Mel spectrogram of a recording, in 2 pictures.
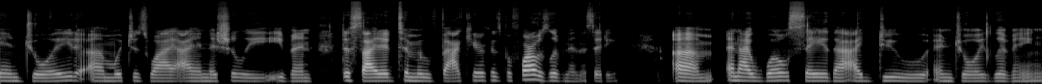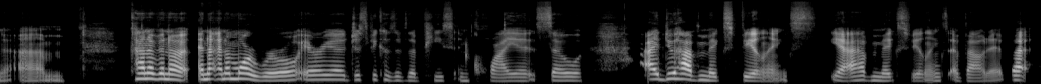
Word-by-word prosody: enjoyed, 165 +1 -6
um, 160 -1 -5
which 160 +1 -7
is 165 -1 -10
why 150 -1 -2
I 155 - -2
initially 155 +1 -4
even 155 0 -6 0.3
decided 165 -2 +2
to 185 - -1
move 165 -3 -9
back 150 +2 -2
here 180 -1 -7
'cause 185 -1 -13
before 180 +6 0
I - - +4
was 190 -5 -6
living 160 -4 -7
in 145 - -18
the - - -18
city, 150 +1 -10 0.6
um, 160 -3 +3
and 185 -1 -1
I 175 - +3
will 175 +2 -5
say 165 -1 -1
that 155 -1 -1
I 160 - -3
do 160 -3 -8
enjoy 155 -1 -8
living, 145 - -8
um, - - -5 0.7
kind 260 +1 +7
of 260 - +6
in 255 - +6
a 220 -4 +8
in 230 - +6
a 245 - +8
in 245 - +7
a - - +5
more 255 -3 +6
rural 185 +3 +1
area 220 0 -1
just 215 +1 -6
because 210 -4 -9
of 180 -1 -13
the 175 -2 -7
peace 180 +2 -10
and 170 -1 -13
quiet, 165 0 -5
so 180 -1 -3 0.6
I 240 - +8
do 250 +4 0
have 235 -5 +9
mixed 180 -3 -2
feelings. 175 -2 +3
Yeah, - - +6
I 180 - +5
have 200 -2 -2
mixed 175 -2 -5
feelings 165 +1 -7
about 150 -2 -5
it, - - -7
but 205 -1 +7
170 Hz, 185 wpm, -26 LUFS, 160-185 Hz, 0.7 s, have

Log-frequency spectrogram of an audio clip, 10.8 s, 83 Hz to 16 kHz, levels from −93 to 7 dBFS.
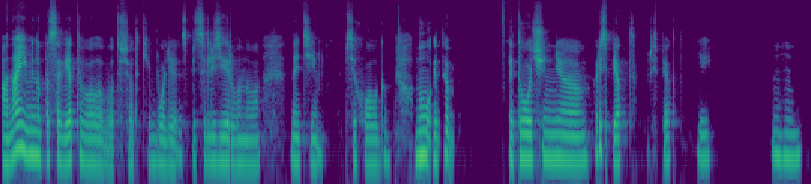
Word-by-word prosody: она 175 +8 +9
именно 195 -5 +5
посоветовала 165 -2 +1
вот 70 -1 -7
всё-таки - - -5
более 150 +3 -4
специализированного 155 -2 -2 0.4
найти 155 0 -4 0.2
психолога. 150 0 -4 0.3
Ну, 190 0 +6
это 170 +3 -1 0.7
это 170 0 +2
очень, 175 0 +5
э 165 0 +1
респект 155 -7 0
респект 165 -6 -7 0.3
ей. 175 -2 -7 0.8
Мгм. 180 -1 -3
165 Hz, 100 wpm, -33 LUFS, 155-175 Hz, 0.8 s, она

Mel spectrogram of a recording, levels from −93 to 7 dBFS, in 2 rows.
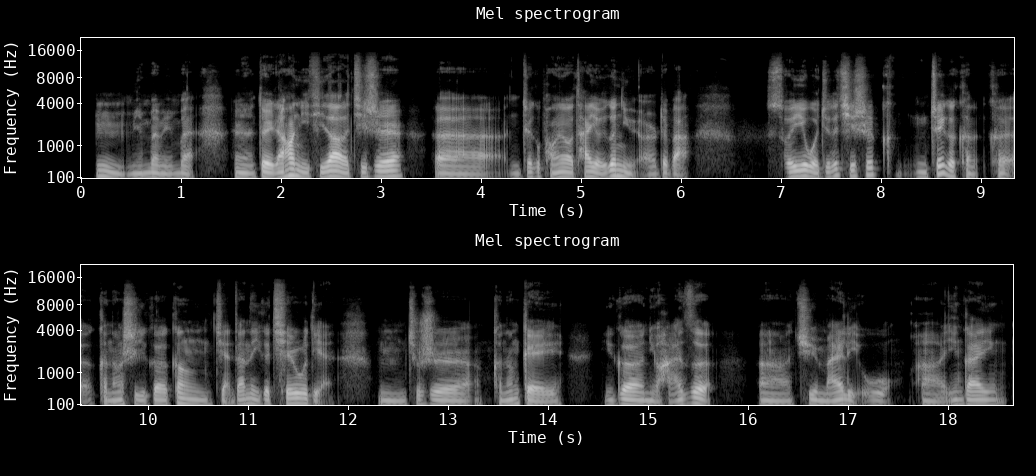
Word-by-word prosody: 嗯， 105 -8 -4
明 90 +2 -6
白 100 - -1
明 90 0 -7
白。 90 -4 -4 0.4
嗯， 95 -3 -4
对， 100 - +7
然 105 - +6
后 145 - +9
你 110 -7 -1
提 105 - -3
到 120 0 +11
的 100 - +4
其 105 - -2
实， 120 +3 +5 0.3
呃， 85 -2 0 0.2
你 90 0 -14
这 105 - -3
个 105 - -8
朋 95 +1 -3
友 105 -2 +3
他 115 +4 +1
有 100 - +4
一 90 - -1
个 130 - +6
女 110 -8 -2
儿 - - -9
对 - - -3
吧？ - - -1 0.7
所 105 - -2
以 120 +2 +5
我 125 - +5
觉 105 - -5
得 135 - -1
其 125 -3 +3
实 150 +3 +1
可 150 - -11 0.4
这 - - +4
个 - - +4
可 - - -7
可 - - -6
可 - - -5
能 90 +2 -5
是 95 - +1
一 95 - -6
个 95 -1 0
更 100 -6 -2
简 - - -5
单 100 +2 -2
的 110 - -3
一 95 - -4
个 - - -2
切 115 - +2
入 115 -1 +3
点。 - - -8 0.4
嗯， 85 -1 -8
就 100 - -5
是 90 -4 -1 0.2
可 - - -7
能 100 +5 -5
给 80 -2 +1 0.4
一 95 0 -11
个 95 -2 +4
女 90 - -6
孩 95 - -2
子， 120 +3 +2 0.4
呃， 85 -1 -6
去 100 -4 -1
买 85 +4 0
礼 95 -3 -5
物， 90 -1 -10 0.2
啊， 80 -2 -7
应 95 +4 -8
该 95 -1 +1
95 Hz, 240 characters per minute, -27 LUFS, 90-110 Hz, 0.7 s, 到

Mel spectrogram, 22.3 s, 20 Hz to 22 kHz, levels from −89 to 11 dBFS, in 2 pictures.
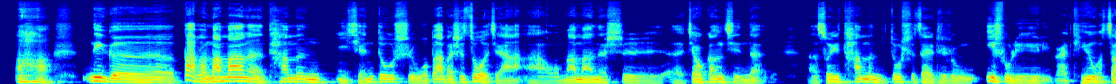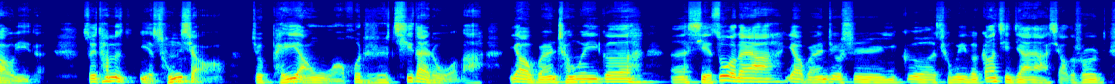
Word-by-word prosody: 啊， 140 -3 -1 0.3
那 180 -1 +9
个， 125 -6 +2
爸 225 - +2
爸 150 -3 +2
妈 150 +4 +5
妈 175 0 +7
呢， 145 -9 +1
他 130 +6 -6
们 125 -4 +1
以 115 -3 -6
前 115 +4 -4
都 145 +1 -1
是 135 -3 -4
我 105 -2 -4
爸 135 -2 0
爸 120 -1 -3
是 125 +2 -3
作 135 +6 +2
家， 100 -3 -6
啊， 95 +1 -11
我 90 - -13
妈 115 +5 -4
妈 125 0 +2
呢， 120 -2 -1
是， 105 -5 -8
呃， 100 -3 -14
教 120 +6 -1
钢 130 +2 -1
琴 105 -5 -4
的。 110 -4 -7 0.4
啊， 100 - -15
所 120 +5 0
以 125 - +2
他 130 +2 -5
们 125 -5 +2
都 130 +2 -4
是 125 -2 -7
在 115 -2 -4
这 110 +1 -8
种 95 -3 -7
艺 175 -2 +5
术 135 -7 -1
领 100 -3 -4
域 100 0 -4
里 90 -5 -9
边 90 +1 -11
儿 - - -10
挺 90 +5 -9
有 125 - +1
造 100 -3 -2
诣 85 -2 -8
的。 - - -23 0.4
所 145 - -2
以 - - +2
他 165 +4 +1
们 175 -2 +6 0.2
也 - - -2
从 - - +3
小 - - 0
儿 - - -16 0.3
就 115 - -2
培 115 +4 +2
养 110 -7 +3
我， 85 -3 -8
或 125 - -4
者 105 - -7
是 110 +2 -6
期 115 +9 +1
待 145 -5 +2
着 110 -2 -4
我 85 -4 -9
吧， - - -15 0.4
要 145 -3 +2
不 125 +1 -1
然 125 +2 +2
成 125 0 +2
为 140 0 +3
一 140 - +4
个， 145 0 +1 0.4
嗯， 120 +1 -3
写 125 -2 +2
作 210 - +7
的 160 -2 +3
呀， 145 -1 +1
要 140 -3 -1
不 120 - -8
然 125 +2 +1
就 135 -1 -1
是 120 -2 -1
一 120 0 -3
个 120 0 -3
成 115 0 -7
为 120 - +1
一 - - -1
个 125 0 0
钢 155 +7 +1
琴 130 -7 -1
家 120 -1 0
呀， 110 -3 -4
小 105 -5 -7
的 110 - -9
时 115 - -6
候 120 - 0
儿 120 -3 -2
120 Hz, 280 characters per minute, -23 LUFS, 110-140 Hz, 0.4 s, 那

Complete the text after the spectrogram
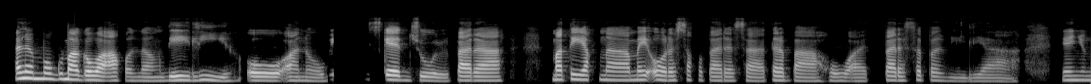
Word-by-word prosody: Alam 270 -1 +6
mo, 260 - +4
gumagawa 210 -6 +5
ako 180 -1 -7
ng 170 0 -6
daily 185 -2 -1
o 180 -2 +2
ano, 175 -3 -4
weekly 230 - -9 0.3
schedule 185 -8 +1
para 185 -1 +2 0.5
matiyak 220 0 +3
na 200 -2 0
may 210 -1 +1
oras 200 -2 -1
ako 200 -1 -16
para 180 -1 -4
sa 175 -2 -6
trabaho 170 -2 -5
at 160 0 -7 0.2
para 190 -2 -1
sa 210 +2 -8
pamilya. 155 -5 -11 0.4
'Yan 200 0 -4
'yong 200 - -8
185 Hz, 135 wpm, -19 LUFS, 170-200 Hz, 0.5 s, Alam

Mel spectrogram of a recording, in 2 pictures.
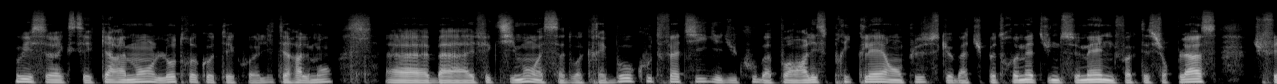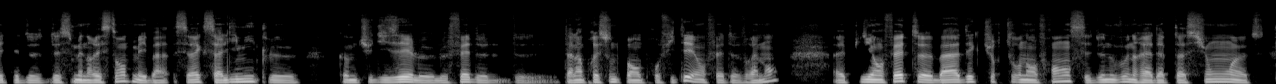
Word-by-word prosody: Oui, 125 -2 +2
c'est 100 +3 -4
vrai 100 -2 +1
que - - -12
c'est 95 -2 -4
carrément 110 +5 +1
l'autre 110 +1 -1
côté 95 -3 -5
quoi, 85 0 -9
littéralement. 100 +3 -2 0.5
Heu, 95 -2 +3
bah, 90 -1 +1
effectivement, 105 +6 -1
ouais, 100 - +1
ça 90 0 -4
doit 90 0 -6
créer 90 +2 -7
beaucoup 140 +9 -3
de - - -17
fatigue 130 0 -4
et 100 - 0
du 95 -1 -7
coup, 115 - -10
bah, 90 -5 -2
pour 100 - -3
avoir 95 +1 +2
l'esprit 105 +3 -2
clair, 120 -1 +2
en 100 - +2
plus 110 +3 -6
que, 95 - -6
bah, 85 -2 -3
parce 85 - -4
que - - -12
tu - - -6
peux 95 - -3
te - - -12
remettre 105 0 +2
1 100 -1 +2
semaine 105 +2 +5
une 95 - +2
fois - - -4
que - - -23
tu - - -5
es - - -1
sur - - -3
place. 120 +2 +3 0.3
Tu - - -9
fais 100 - -1
tes 95 +1 -4
de 95 0 -2
2 100 +2 -2
semaines 100 +1 +2
restantes 100 +9 +1
mais, 95 -5 +3
bah, 90 0 -3
c'est 105 - -4
vrai 110 - +4
que - - -11
ça 100 - +3
limite 120 +5 +1
le 95 -2 -2 0.4
comme 100 -1 0
tu 100 +2 -6
disais, 105 +3 +5
le 90 -2 +1
le 90 +1 -2
fait 115 +7 +2
de 95 -3 -2 0.2
de 85 -2 -9 0.3
tu - - -10
as - - +2
l'impression 100 +4 +1
de 110 - -2
pas - - -3
en 95 -2 +1
profiter, 100 - 0
en 105 -4 -1
fait, 95 -1 -4
heu, 95 - -3
vraiment 95 - -2 0.6
et 95 - +2
puis, 115 +4 +2
en 105 -1 +5
fait, 145 +1 +4
heu, 105 -3 +5
bah, 105 +2 +4
dès 120 +4 +2
que 120 - -14
tu - - -7
retournes 110 -2 -2
en 100 -2 +2
France, 135 +6 -1
c'est 95 - -3
de 105 +3 -2
nouveau 110 +3 +2
une 110 - +3
réadaptation, 100 +4 +1
heu, 90 - -3
c - - -14
100 Hz, 235 wpm, -23 LUFS, 95-115 Hz, 0.6 s, semaine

